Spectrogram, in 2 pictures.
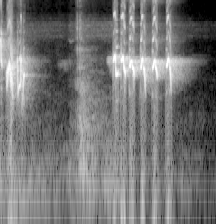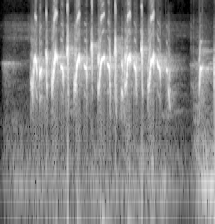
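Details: Yellow-vented bulbul fighting call used to provoke other bulbuls into answering: loud, rapid bursts of chattering, bubbling notes delivered in fast stuttering runs, separated by short pauses.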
